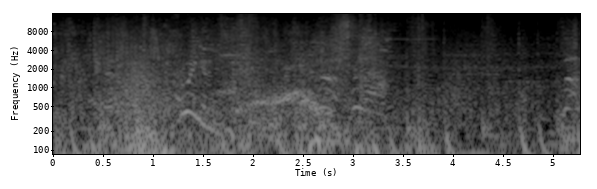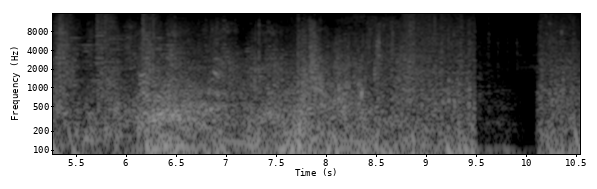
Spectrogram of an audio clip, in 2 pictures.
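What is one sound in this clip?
A huge monster roars and growls.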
